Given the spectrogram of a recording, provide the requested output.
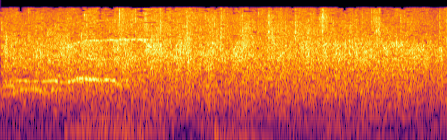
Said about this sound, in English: So please, let's hear a great round of applause for all of these donors.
